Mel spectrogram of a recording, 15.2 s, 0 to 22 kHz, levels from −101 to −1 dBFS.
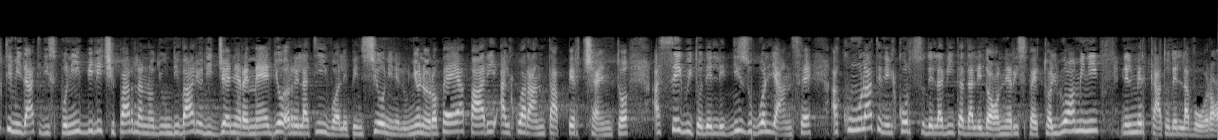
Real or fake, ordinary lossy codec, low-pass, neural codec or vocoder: real; none; 7.2 kHz; none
